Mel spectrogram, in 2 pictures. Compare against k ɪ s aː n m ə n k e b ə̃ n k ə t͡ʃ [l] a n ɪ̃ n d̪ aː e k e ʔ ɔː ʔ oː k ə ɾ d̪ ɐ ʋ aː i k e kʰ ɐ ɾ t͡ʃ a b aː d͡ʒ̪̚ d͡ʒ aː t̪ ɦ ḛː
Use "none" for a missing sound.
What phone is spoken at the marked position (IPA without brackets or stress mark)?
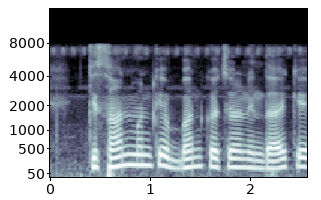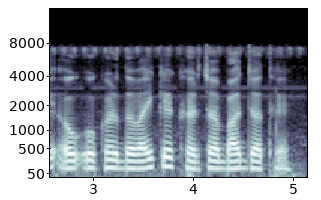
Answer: ɾ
